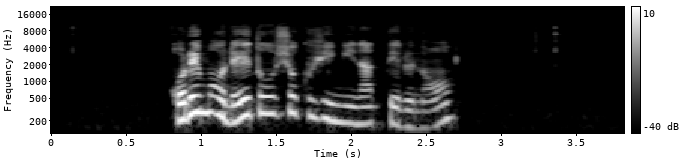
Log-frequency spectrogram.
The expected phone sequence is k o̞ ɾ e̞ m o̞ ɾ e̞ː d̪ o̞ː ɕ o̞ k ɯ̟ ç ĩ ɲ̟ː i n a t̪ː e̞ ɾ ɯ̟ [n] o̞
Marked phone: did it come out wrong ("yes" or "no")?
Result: no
